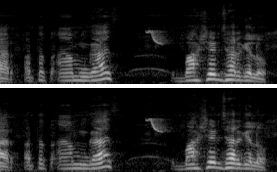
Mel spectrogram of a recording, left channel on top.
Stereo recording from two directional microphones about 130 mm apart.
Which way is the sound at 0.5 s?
15° right (ahead or behind).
